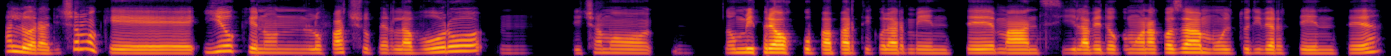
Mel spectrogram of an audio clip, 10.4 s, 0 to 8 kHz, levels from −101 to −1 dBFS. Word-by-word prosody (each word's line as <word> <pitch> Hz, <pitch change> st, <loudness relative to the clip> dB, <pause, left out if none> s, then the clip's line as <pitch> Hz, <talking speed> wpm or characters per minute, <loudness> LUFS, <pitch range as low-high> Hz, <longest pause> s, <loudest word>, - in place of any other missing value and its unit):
Allora, 225 Hz, -10 st, +4 dB
diciamo 370 Hz, -, -3 dB
che 180 Hz, -3 st, 0 dB
io 270 Hz, +6 st, 0 dB
che 255 Hz, -6 st, -1 dB
non 195 Hz, -1 st, -8 dB
lo 190 Hz, 0 st, -4 dB
faccio 205 Hz, +2 st, -3 dB
per 190 Hz, 0 st, -10 dB
lavoro, 230 Hz, +11 st, +2 dB
mhmm, 180 Hz, -1 st, -28 dB, 0.3 s
diciamo, 190 Hz, +1 st, -6 dB
mhmm, 185 Hz, +1 st, -15 dB, 0.3 s
non 200 Hz, +1 st, -6 dB
mi 210 Hz, 0 st, +4 dB
preoccupa 205 Hz, -3 st, +5 dB
particolarmente, 185 Hz, 0 st, -2 dB
ma 185 Hz, -1 st, +4 dB
anzi 185 Hz, 0 st, -5 dB
la 180 Hz, 0 st, +4 dB
vedo 190 Hz, 0 st, -3 dB
come 190 Hz, +1 st, -10 dB
una 190 Hz, 0 st, +2 dB
cosa 205 Hz, +2 st, +5 dB
molto 190 Hz, -1 st, -6 dB
divertente, 185 Hz, -, -4 dB
190 Hz, 150 wpm, -24 LUFS, 185-205 Hz, 0.3 s, preoccupa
